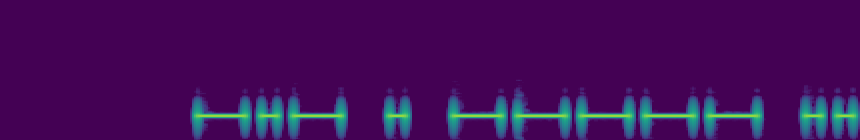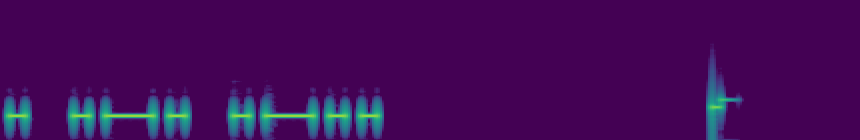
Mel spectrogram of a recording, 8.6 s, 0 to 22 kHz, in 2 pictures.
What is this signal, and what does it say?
Morse code, heard as a keyed tone, about 15 wpm, 700 Hz. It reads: KE0SRL
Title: K1USN SST QSO Practice - 15wpm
